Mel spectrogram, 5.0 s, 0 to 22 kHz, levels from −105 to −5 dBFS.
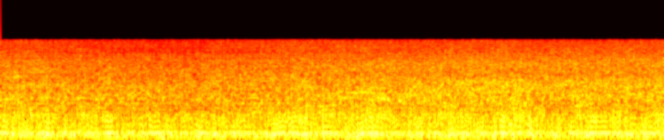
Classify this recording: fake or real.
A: fake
